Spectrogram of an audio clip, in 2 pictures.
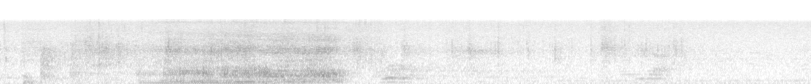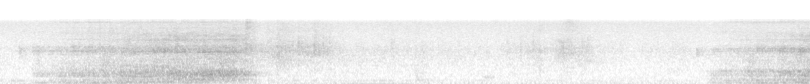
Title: RONCANDO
